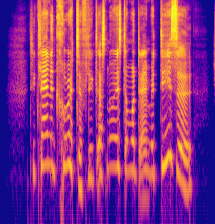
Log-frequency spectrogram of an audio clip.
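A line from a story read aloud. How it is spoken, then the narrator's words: Witch screaming in fury. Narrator (German): schrie die Hexe außer sich vor Wut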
